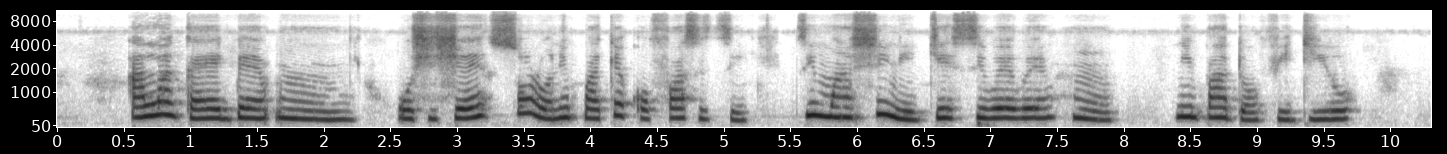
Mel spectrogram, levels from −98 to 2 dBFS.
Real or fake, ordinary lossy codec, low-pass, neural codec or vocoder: fake; Opus, 24 kbps; 9.9 kHz; vocoder, 22.05 kHz, 80 mel bands, WaveNeXt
